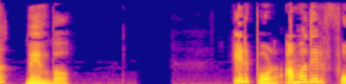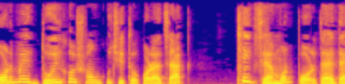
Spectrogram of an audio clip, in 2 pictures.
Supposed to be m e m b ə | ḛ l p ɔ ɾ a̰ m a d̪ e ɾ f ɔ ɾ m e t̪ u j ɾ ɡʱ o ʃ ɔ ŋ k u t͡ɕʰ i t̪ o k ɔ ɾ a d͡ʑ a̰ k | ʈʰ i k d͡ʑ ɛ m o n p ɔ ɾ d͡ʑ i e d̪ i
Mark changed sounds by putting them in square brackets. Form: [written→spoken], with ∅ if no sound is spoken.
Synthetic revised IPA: m e m b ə | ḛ [l→ɾ] p ɔ ɾ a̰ m a d̪ e ɾ f ɔ ɾ m e [t̪→d̪] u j ɾ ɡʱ o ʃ ɔ ŋ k u [t͡ɕʰ→t͡ɕ] i t̪ o k ɔ ɾ a d͡ʑ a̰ k | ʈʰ i k d͡ʑ ɛ m o n p ɔ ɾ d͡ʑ [i→a] e d̪ [i→ɛ]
